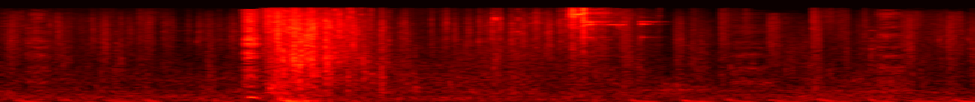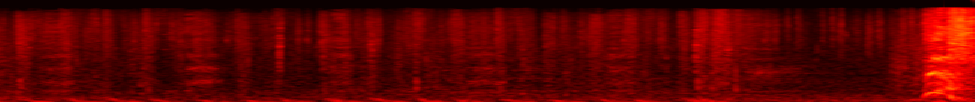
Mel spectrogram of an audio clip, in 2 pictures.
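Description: Heavy footsteps crunch steadily on soft snow.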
